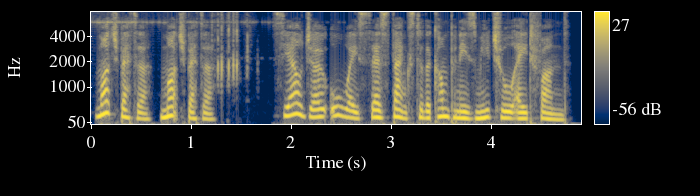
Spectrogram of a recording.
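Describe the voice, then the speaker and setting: A woman's voice: fairly low pitch, moderate pace, darkish tone, slight background noise, lightly acted. An actress playing a grateful middle-aged mother recovering from surgery in a dubbed melodrama, humble and thankful in manner.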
